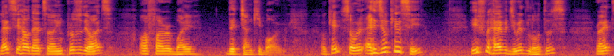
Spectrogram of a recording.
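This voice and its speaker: A man with a non-native accent speaks with a dark, mellow tone at a fairly high pitch, leaving long, frequent pauses. The recording is very clean, with a silent background. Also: lively intonation, moderate pace. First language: not English. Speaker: content creator and data website developer. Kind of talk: tutorial. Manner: hesitant, frequent fillers.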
